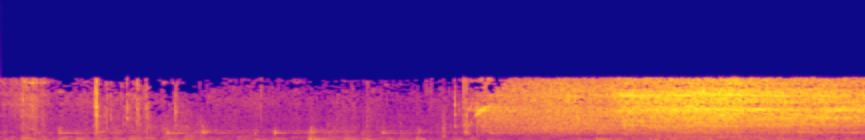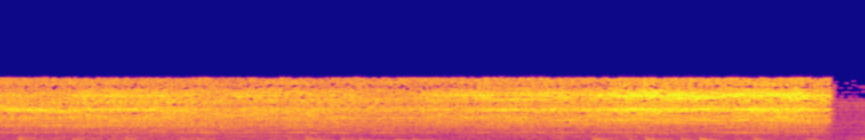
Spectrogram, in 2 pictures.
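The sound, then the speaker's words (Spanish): A saw grinds through the lock of a sealed iron door in an underground room full of valves during a robbery, a loud, continuous harsh hiss and rasp that grows louder and brighter partway through. “Se dirigen a una hermética puerta de hierro y con una sierra, Doug comienza a cortar la cerradura.”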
